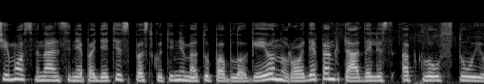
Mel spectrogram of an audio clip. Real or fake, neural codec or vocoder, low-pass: real; none; 7.2 kHz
